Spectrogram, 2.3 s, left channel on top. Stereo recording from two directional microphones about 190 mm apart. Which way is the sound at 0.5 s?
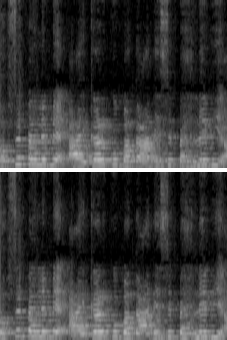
15° right (ahead or behind).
